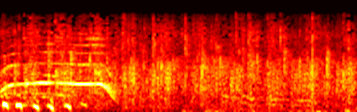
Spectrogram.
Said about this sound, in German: Ich erwarte an dieser Stelle einen Applaus vom Publikum.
